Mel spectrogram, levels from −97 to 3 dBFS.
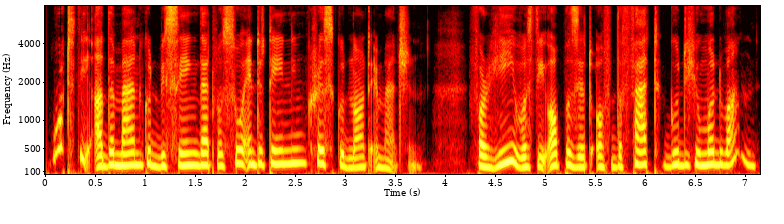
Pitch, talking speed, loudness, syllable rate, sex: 215 Hz, 220 wpm, -17 LUFS, 6.1 syllables/s, female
